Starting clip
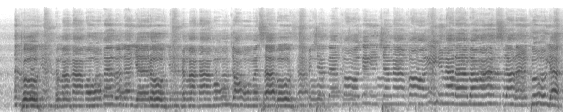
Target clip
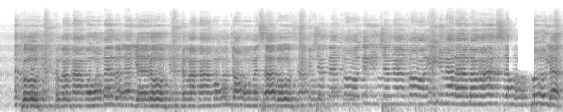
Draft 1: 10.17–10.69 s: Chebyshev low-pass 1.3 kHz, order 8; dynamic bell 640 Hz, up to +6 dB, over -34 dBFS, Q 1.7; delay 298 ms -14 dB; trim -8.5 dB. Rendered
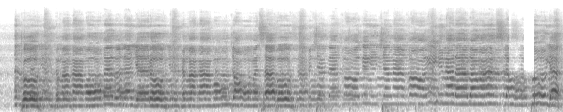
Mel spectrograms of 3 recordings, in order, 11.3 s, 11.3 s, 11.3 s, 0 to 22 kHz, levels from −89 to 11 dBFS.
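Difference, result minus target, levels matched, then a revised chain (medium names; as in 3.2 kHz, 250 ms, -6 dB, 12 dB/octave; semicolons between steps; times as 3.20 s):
echo 121 ms late
10.17–10.69 s: Chebyshev low-pass 1.3 kHz, order 8; dynamic bell 640 Hz, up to +6 dB, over -34 dBFS, Q 1.7; delay 177 ms -14 dB; trim -8.5 dB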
